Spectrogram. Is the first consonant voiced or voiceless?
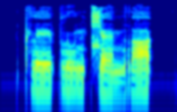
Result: voiceless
